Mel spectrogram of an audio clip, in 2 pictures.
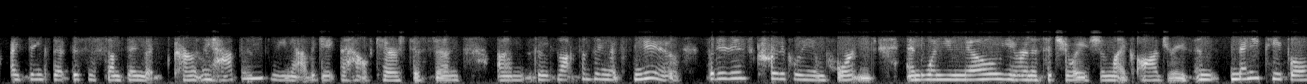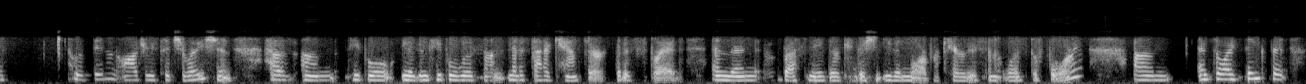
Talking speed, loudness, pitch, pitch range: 180 wpm, -16 LUFS, 210 Hz, 195-235 Hz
